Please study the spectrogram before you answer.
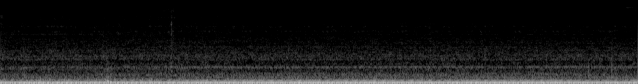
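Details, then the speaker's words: Audi TT 1.8, barn-stored 8 years: on the first start it holds a steady, deep drone at a raised speed; idle running much too high. "Guys, it's running. Now it's running at a super high RPM."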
